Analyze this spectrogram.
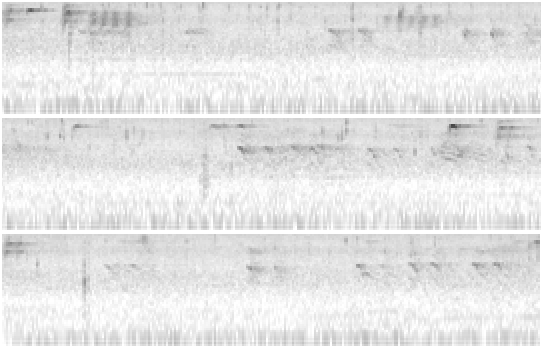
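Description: Cats eating dry kibble from plastic trays: irregular little clusters of crunching clicks, over a steady low rumble.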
